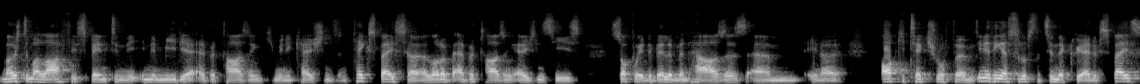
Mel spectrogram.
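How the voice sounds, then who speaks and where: Speaking at a very fast pace, a man with a fairly low pitch, ordinary pitch variation and a dark, mellow tone is heard over a quiet background. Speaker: business coach. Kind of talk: webinar workshop.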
